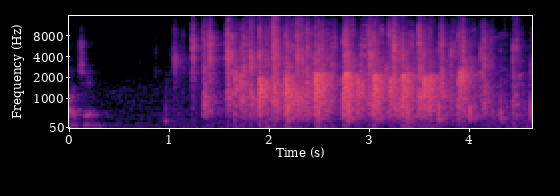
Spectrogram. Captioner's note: applause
